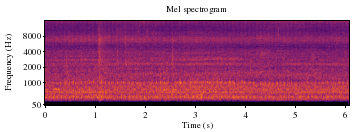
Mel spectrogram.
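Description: Diesel engines of a JCB 3DX backhoe loader and a Swaraj 735 FE tractor running steadily while the backhoe loads the trolley, with a single knock about a second in.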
